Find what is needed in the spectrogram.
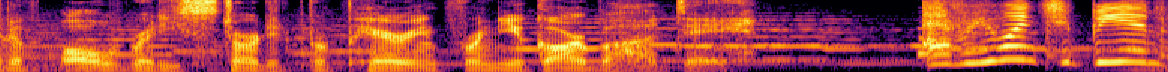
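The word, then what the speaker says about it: Jnagarbha: Don't forget, today is Nyargarbaha Day, arguably the most important day to the Academia. So we don't pronounce the J, okay.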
